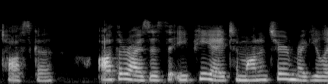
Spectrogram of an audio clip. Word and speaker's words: TSCA: The Toxic Substances Control Act, abbreviated TSCA and pronounced TSCA, authorizes the EPA to monitor and regulate industrial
